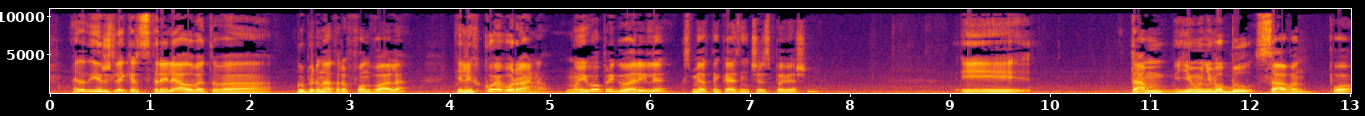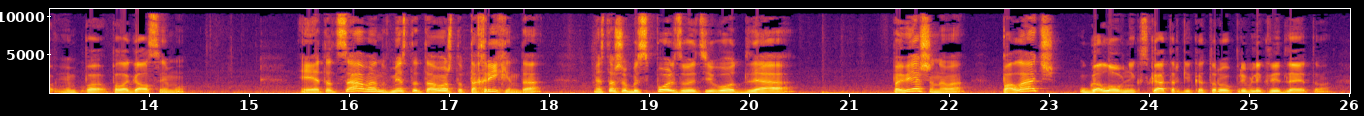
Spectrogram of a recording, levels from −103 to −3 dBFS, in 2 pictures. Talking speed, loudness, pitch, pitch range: 120 wpm, -12 LUFS, 160 Hz, 145-185 Hz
